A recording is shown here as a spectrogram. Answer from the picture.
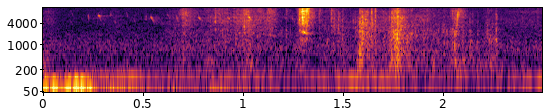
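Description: Rustling of fabric and polyester fibre stuffing being pulled out of an outdoor throw pillow, with a low rumble at the start and a few short scratchy rustles later on.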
